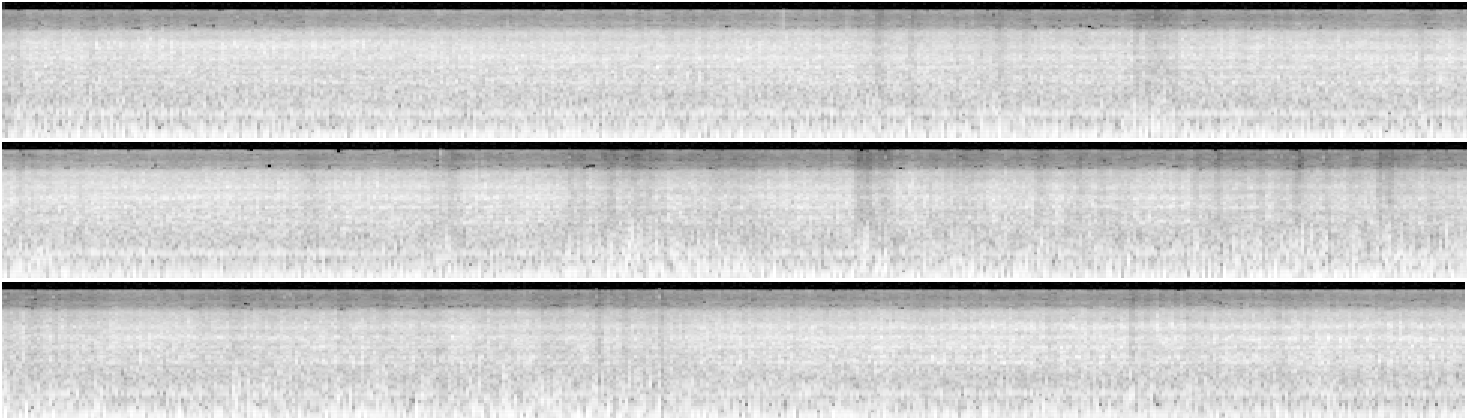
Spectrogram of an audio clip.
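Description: A river cruise boat's engine running steadily under way, a constant low hum over the rushing of water along the hull.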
